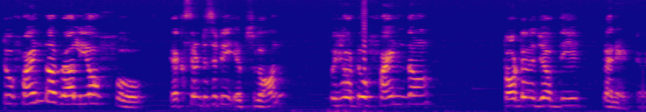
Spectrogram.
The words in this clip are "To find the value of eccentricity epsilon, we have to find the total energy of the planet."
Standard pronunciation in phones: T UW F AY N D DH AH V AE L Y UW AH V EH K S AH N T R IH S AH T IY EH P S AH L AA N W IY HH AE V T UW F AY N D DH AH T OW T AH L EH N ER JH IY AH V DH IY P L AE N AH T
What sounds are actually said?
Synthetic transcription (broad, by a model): T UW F AY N D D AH V AE L Y UW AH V EH K S AH N T R IH S AH T IY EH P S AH L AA N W IY HH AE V T UW F AY N D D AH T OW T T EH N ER JH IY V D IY P L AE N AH T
